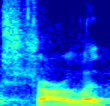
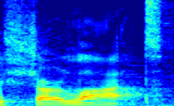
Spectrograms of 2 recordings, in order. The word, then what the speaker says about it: Charlotte: that goes to Charlotte, which is spelled like Charlotte. Again, if I haven't really talked about this for a while, but it looks like Charlotte, Michigan, but it's actually Charlotte, Michigan.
